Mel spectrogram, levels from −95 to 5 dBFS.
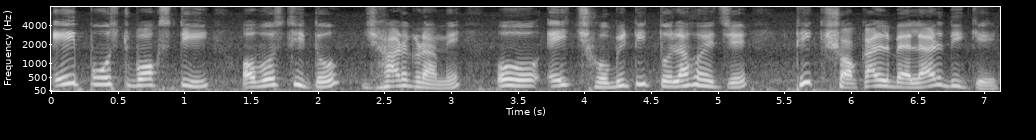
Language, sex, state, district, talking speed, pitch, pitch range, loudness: Bengali, male, West Bengal, Jhargram, 125 wpm, 195 Hz, 170-225 Hz, -14 LUFS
